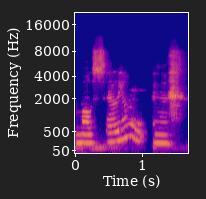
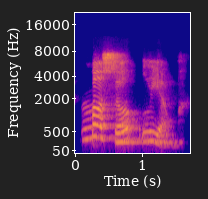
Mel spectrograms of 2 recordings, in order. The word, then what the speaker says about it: mausoleum: Teacher, is pronunciation mausoleum? No sé pronunciar. Okay, no problem. Mozo, Liam. Okay. Hagan de cuenta. Mozo. Mozo. Y asocienlo al nombre Liam. Listo. Mozo Liam. Mozo Liam.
